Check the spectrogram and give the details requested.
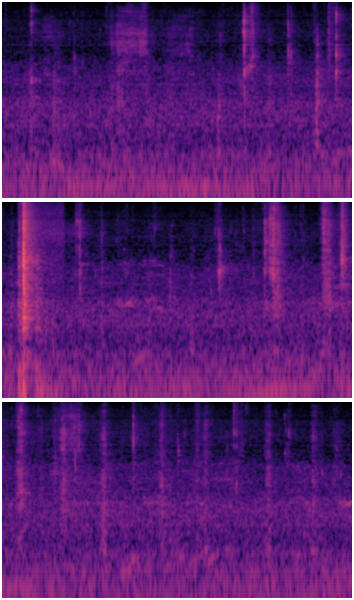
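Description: A person chewing and biting food close to the microphone: soft wet mouth clicks throughout, with one sharper click a little over a third of the way in.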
